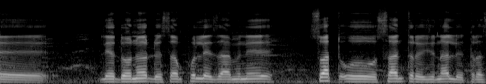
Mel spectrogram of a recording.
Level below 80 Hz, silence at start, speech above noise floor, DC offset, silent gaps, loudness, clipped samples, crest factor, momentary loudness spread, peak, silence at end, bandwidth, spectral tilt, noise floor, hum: -60 dBFS; 0 s; 23 dB; under 0.1%; none; -28 LUFS; under 0.1%; 22 dB; 9 LU; -8 dBFS; 0 s; 15 kHz; -5 dB/octave; -50 dBFS; none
